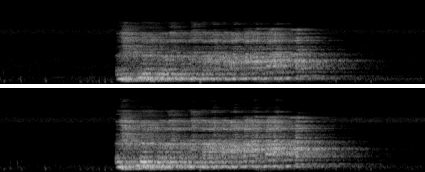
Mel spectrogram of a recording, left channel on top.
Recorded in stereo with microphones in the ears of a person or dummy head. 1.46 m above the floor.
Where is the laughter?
70° right (ahead or behind), 0.5 m.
